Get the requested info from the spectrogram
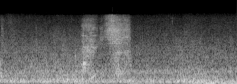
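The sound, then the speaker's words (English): A single sharp sneeze inside a car on a rainy day, heard as two quick breathy bursts close together, cutting through a steady low rumble of background noise like rain or a running engine. “Bless you.”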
